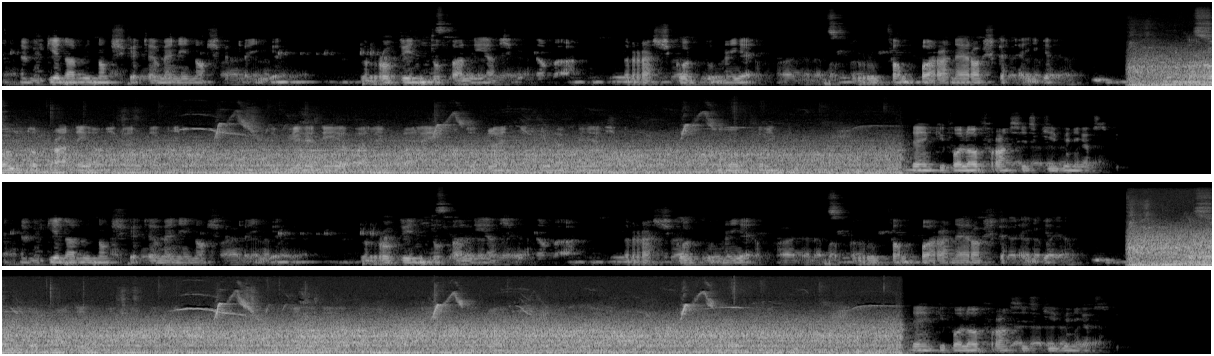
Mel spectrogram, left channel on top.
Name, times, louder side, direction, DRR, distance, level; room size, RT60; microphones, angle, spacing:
voice 1, 0.0-2.2 2.4-2.8 3.6-5.1 5.3-5.7 6.2-7.5 8.2-10.5 11.8-14.0 14.8-18.2 19.1-20.4 21.2-23.1, left 3 dB, 40° left, 10 dB, 1.0 m, -30 dB
voice 2, 1.1-1.9 2.2-3.0 4.5-5.3 6.7-7.4 7.8-8.6 10.0-10.7 12.5-13.3 20.3-20.5 22.2-23.0, right 2 dB, 70° right, 8 dB, 1.6 m, -39 dB
voice 3, 2.6-3.0 3.3-3.7 4.1-4.3 5.7-6.3 7.0-7.2 8.3-8.4 8.9-9.2 11.0-11.2 11.5-12.2 13.0-13.2 14.4-15.2 17.8-17.9 20.9-21.2, left 5 dB, 10° left, -4 dB, 8.0 m, -35 dB
sound 1, 11.2-21.1, right 4 dB, 35° right, 0.8 m, -21 dB
17.5 x 10.0 x 3.0 m, 0.32 s
head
